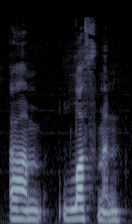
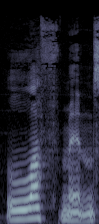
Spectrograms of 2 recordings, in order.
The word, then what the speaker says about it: Loughman: Maureen corrected my pronunciation of who I referred to as Gloria Laumann. It's Luffman It's spelled L-O-U-G-H-M-A-N, and Maureen tells me that it's Gloria Luffman.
